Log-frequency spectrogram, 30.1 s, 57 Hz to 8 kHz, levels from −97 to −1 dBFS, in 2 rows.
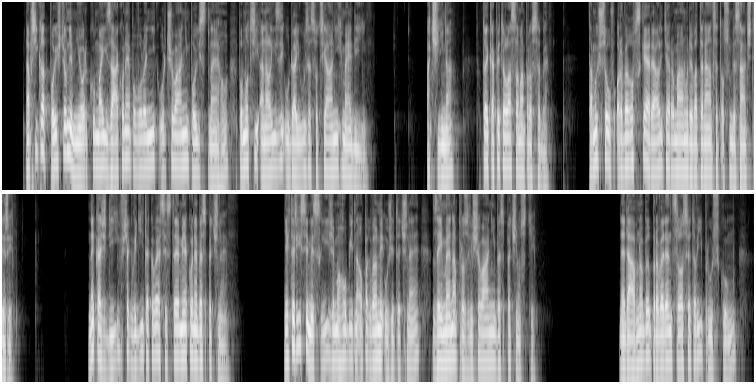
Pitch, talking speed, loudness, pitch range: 105 Hz, 115 wpm, -18 LUFS, 95-115 Hz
